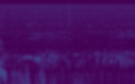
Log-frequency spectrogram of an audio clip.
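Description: Domestic pigeons cooing faintly: a soft, low coo in the first half-second, then only a weak low background.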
